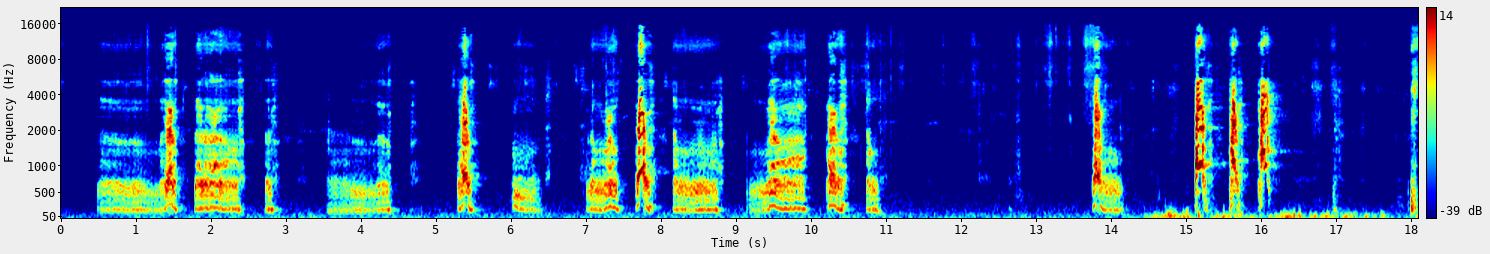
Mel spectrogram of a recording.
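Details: Miniature Schnauzer giving rough, buzzy growls in bursts of one to two seconds, broken by sharp barks, with a few higher yelps and a scuffling noise near the end.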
